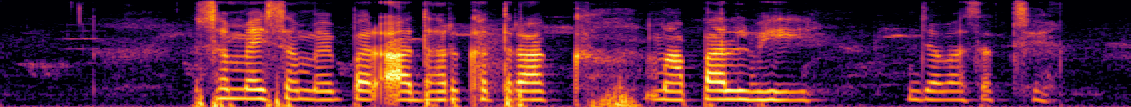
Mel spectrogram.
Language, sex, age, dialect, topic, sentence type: Magahi, female, 18-24, Northeastern/Surjapuri, banking, statement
